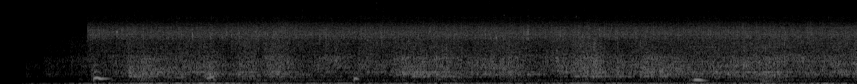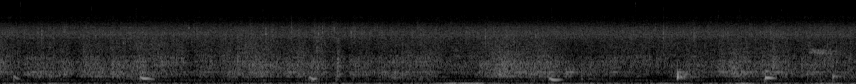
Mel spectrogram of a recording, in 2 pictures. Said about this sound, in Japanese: では炭酸ヘッドスパ始めます。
